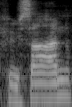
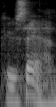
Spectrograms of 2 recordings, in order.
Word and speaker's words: Kusan: Sorry, I used to think it was pronounced Kusan, but I recently saw a TV commercial for them, one of their originals, and they pronounced it Kusan.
